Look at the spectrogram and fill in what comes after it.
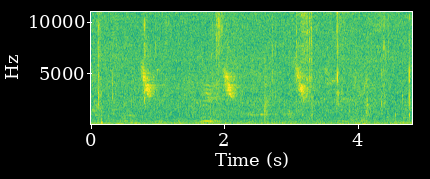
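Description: Faint birdsong: short high chirps falling in pitch, repeating about once a second, with a softer, lower call near the middle.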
